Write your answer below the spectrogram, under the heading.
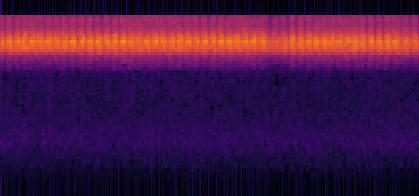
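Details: Male crickets stridulate, wing scraping over toothed wing, producing a steady shrill trill high in pitch, faintly pulsing, constant in loudness, with nothing else audible.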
